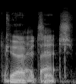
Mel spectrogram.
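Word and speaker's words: Kovačić: It's pronounced Kovacic, but we pronounce it Myles styles.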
